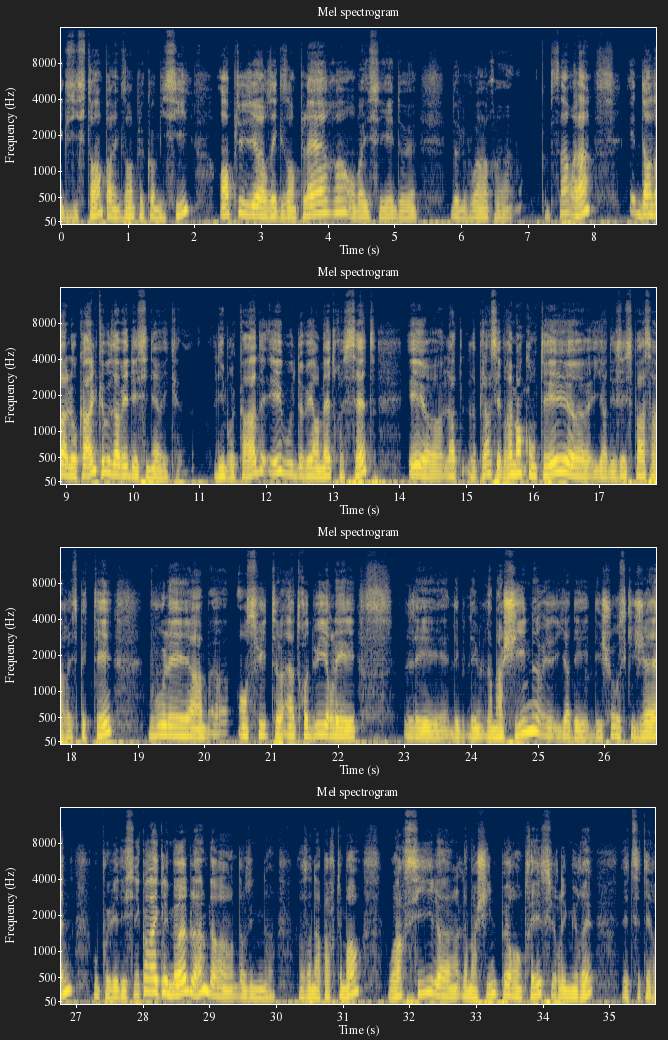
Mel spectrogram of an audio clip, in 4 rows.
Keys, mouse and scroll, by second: 0.4 click, 1.8-2.1 scroll down 2, 3.7 click, 6.8 click.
